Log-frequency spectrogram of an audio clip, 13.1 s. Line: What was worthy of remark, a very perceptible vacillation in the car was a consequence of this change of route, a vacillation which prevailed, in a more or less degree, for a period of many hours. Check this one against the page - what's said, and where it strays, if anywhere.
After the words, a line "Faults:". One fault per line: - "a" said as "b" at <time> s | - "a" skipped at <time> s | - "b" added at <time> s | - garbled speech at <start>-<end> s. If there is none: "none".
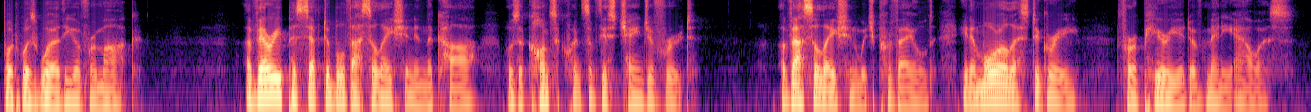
But was worthy of remark, a very perceptible vacillation in the car was a consequence of this change of route, a vacillation which prevailed, in a more or less degree, for a period of many hours.
Faults:
- "What" said as "But" at 0.0 s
